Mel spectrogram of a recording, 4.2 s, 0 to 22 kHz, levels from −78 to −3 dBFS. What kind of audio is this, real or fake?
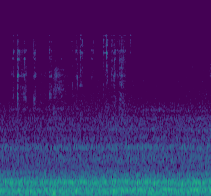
fake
